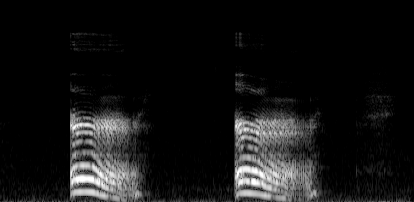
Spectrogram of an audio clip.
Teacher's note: some make it with the tongue tip curled upward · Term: R sound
